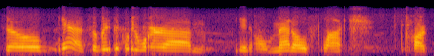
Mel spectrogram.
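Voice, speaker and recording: A man's voice: a little high, moderate pace, lo-fi sound, a little hiss or hum. A young man from Portugal, a band's guitarist and singer, talking loosely with lots of fillers in a phone interview. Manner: rambling, hesitant, many fillers.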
